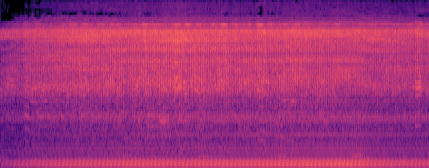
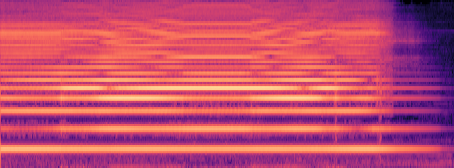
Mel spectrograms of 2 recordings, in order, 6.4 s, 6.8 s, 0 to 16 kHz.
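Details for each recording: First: Orion R545A valve radio chassis under repair, ECH81 tube: loud, even hiss over a steady low hum with the station barely audible; very weak reception from a suspected circuit interruption between the antenna input and the rest of the circuitry. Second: Orion R545A radio chassis, low-frequency signal injected into the amplification circuit: loud, steady pure tone for about six seconds, then cuts off cleanly; amplifier stage healthy, fault lies in the high-frequency circuitry.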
